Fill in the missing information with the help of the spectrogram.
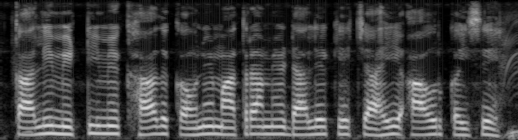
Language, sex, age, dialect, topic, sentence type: Bhojpuri, male, 18-24, Western, agriculture, question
